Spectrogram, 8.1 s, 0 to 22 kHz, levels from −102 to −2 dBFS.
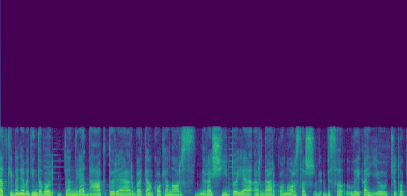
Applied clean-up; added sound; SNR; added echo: neural separator model SepFormer DNS4.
